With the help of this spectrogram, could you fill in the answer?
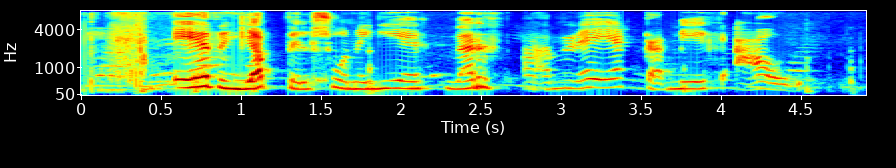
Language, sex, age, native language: Icelandic, male, 11, Icelandic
